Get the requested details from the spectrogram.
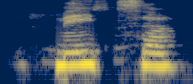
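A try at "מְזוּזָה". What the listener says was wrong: The second letter after the mem is Zion. Z. Zion, not Sa. Not a Tzai. Z. we have a Zion, which is a straight Z, Z, Z, Z, like a buzz, Z, B. And a Tzadi, looks like it's got those two pieces, they're like the old TV thing, like the rabbit ears. That's a ts.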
